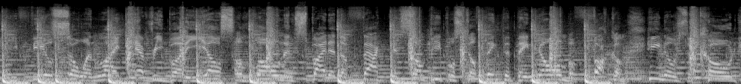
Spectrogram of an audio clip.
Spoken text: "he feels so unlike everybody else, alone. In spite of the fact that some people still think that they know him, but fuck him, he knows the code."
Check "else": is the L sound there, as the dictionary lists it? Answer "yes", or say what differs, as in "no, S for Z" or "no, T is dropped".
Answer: yes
